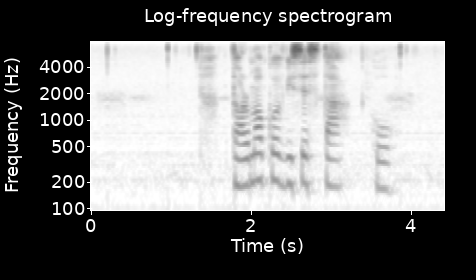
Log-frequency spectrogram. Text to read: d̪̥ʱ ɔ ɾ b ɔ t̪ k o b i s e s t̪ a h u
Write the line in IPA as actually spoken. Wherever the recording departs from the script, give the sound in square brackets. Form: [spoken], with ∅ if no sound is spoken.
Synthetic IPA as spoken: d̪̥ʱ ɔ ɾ [m] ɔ [∅] k o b i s e s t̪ a h [o]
